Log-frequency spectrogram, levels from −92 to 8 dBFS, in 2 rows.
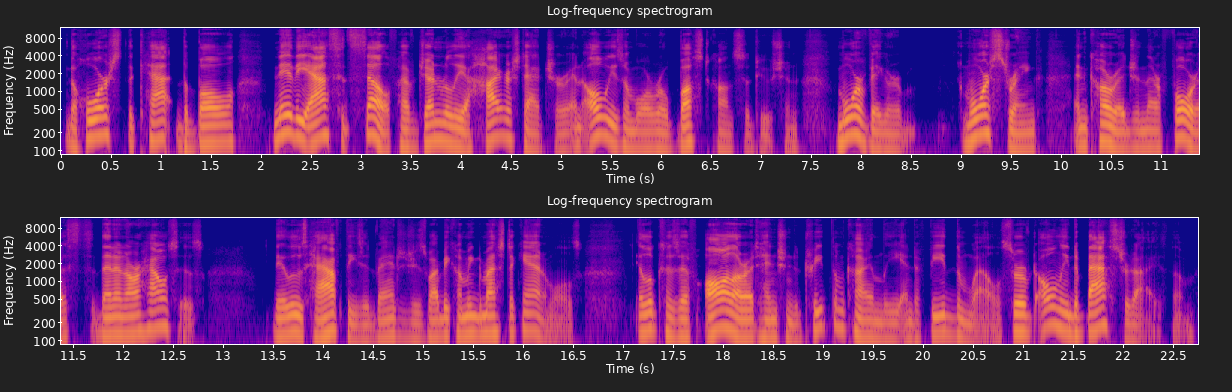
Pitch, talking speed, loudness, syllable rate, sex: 125 Hz, 170 wpm, -22 LUFS, 5.1 syllables/s, male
